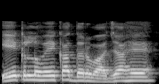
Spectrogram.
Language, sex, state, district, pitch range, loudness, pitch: Hindi, male, Uttar Pradesh, Shamli, 170-205 Hz, -11 LUFS, 175 Hz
